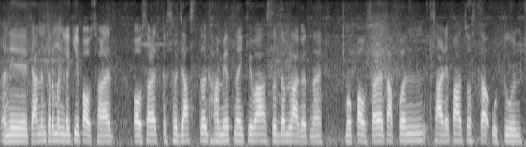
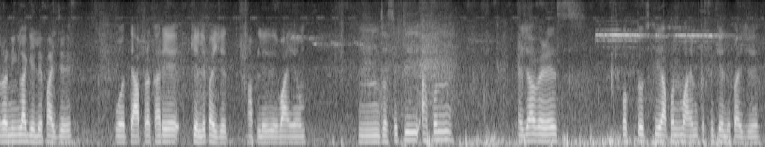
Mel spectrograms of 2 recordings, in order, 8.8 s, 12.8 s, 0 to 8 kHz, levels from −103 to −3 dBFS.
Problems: constant background noise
